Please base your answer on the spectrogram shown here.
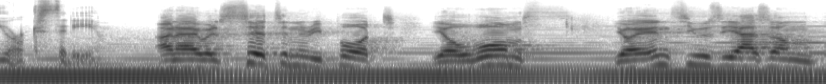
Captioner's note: soundbite of archived recording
